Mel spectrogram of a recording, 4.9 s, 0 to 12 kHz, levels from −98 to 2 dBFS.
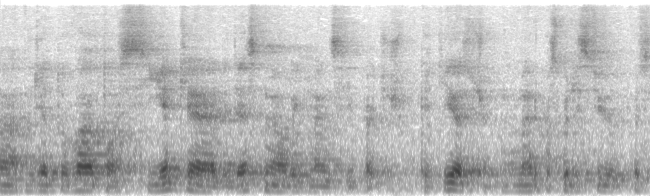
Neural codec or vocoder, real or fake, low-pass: none; real; 10.8 kHz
